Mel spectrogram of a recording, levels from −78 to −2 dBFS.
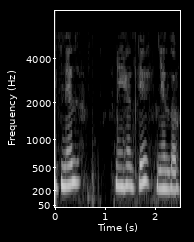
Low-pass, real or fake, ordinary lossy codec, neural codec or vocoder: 7.2 kHz; fake; MP3, 24 kbps; codec, 16 kHz, 4.8 kbps, FACodec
